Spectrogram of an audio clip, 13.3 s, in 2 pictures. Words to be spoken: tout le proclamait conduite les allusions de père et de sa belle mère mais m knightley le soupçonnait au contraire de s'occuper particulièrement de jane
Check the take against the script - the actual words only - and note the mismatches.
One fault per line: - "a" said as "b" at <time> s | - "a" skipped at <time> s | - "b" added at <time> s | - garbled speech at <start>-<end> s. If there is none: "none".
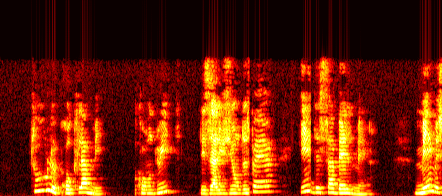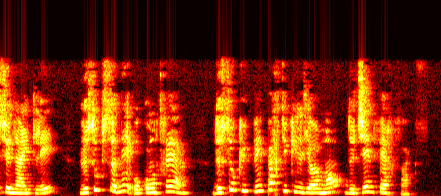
none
